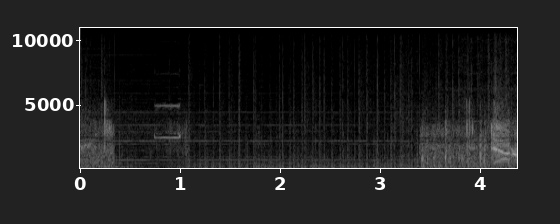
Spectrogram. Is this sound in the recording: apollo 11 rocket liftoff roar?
yes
